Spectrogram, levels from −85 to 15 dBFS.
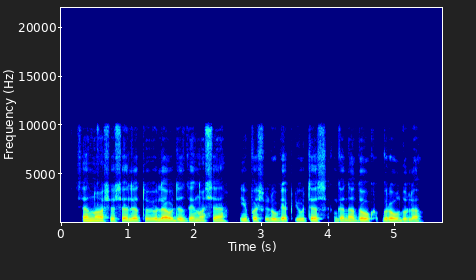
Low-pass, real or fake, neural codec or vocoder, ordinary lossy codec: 9.9 kHz; real; none; MP3, 96 kbps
